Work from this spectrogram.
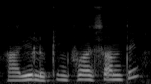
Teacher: the pitch of the voice rises constantly from A fairly లో pitch to high pitch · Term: రైజింగ్ ఇంటోనేషన్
